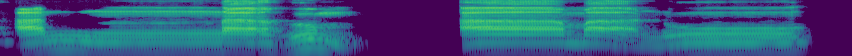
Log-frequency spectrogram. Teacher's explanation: nun tasdid dibaca gunah atau mendengung, ditahan 2 harokat.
